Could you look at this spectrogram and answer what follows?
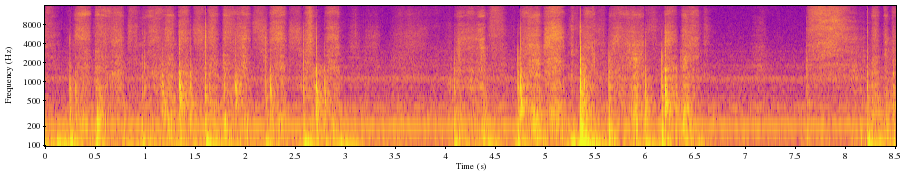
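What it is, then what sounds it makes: Chalk writing on a chalkboard. A white chalk stick held in the fingertips writes words on a flat, dark, solid chalkboard surface. It makes quiet, dry scratching and tapping strokes with short bursts of bright grit. A steady low hum runs underneath.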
